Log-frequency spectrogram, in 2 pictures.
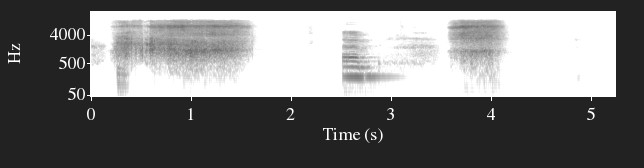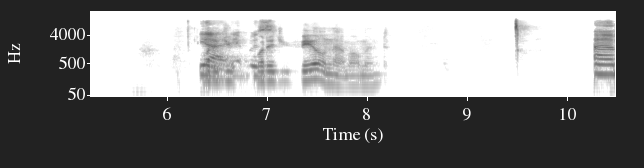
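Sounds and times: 
person blowing their nose: 0.1 - 1.8, 3.6 - 4.3
speech: 2.6 - 2.9, 6.3 - 8.3.

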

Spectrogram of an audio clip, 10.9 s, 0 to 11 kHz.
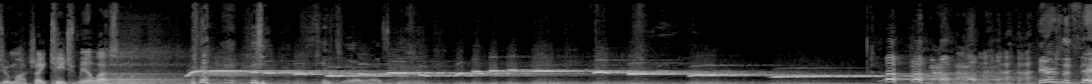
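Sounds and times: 
speech: 0.0 - 4.4, 9.2 - 10.9
off-key whistled tune with heavy reverb: 1.8 - 9.8
laughter: 1.9 - 2.9, 8.8 - 10.8.

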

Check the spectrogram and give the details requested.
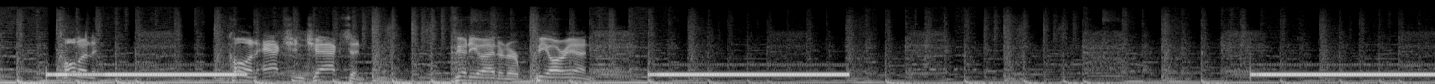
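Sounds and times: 
rhythmic music: 0.0 - 14.3
ringback tone on an outgoing phone call: 0.4 - 2.6, 6.5 - 8.6, 12.5 - 14.3
speech: 2.8 - 3.8, 4.5 - 6.1.

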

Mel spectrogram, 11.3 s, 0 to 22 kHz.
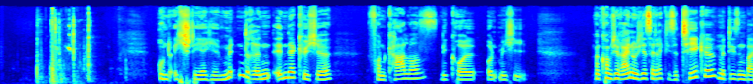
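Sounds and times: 
apartment door pushed shut: 0.5 - 1.5
speech: 2.4 - 8.0, 8.9 - 11.2.

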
